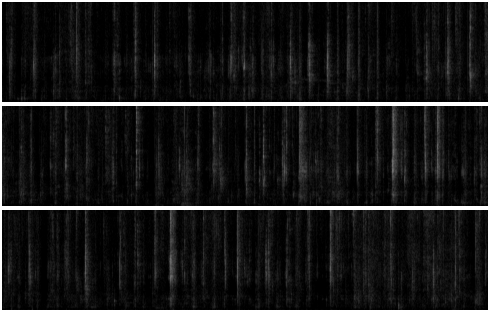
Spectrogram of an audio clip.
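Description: A person eating close to the microphone: irregular chewing and crunching with many small mouth clicks.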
